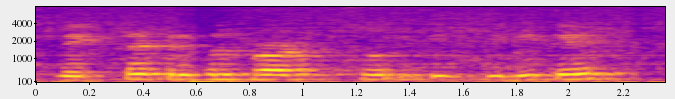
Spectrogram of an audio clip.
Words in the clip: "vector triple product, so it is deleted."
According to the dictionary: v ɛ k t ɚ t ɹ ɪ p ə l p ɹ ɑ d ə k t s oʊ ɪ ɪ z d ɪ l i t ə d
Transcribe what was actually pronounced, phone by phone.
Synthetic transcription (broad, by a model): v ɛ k t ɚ t ɹ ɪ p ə l p ɹ ɑ d ə k t s oʊ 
